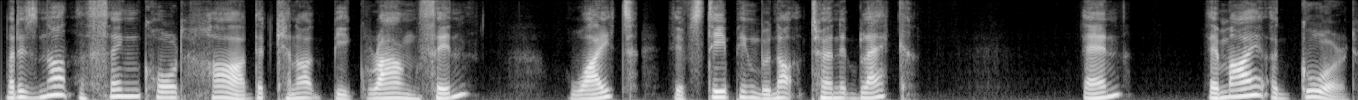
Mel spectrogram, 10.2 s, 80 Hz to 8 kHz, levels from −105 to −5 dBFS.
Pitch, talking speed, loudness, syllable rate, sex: 155 Hz, 145 wpm, -19 LUFS, 4.0 syllables/s, male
